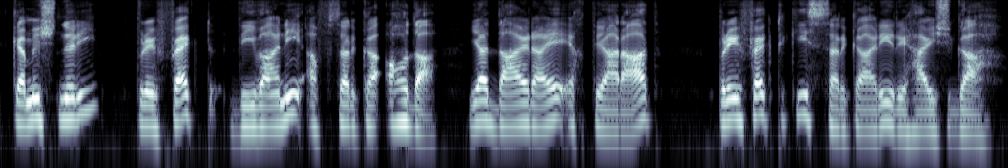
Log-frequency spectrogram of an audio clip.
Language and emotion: Urdu, neutral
